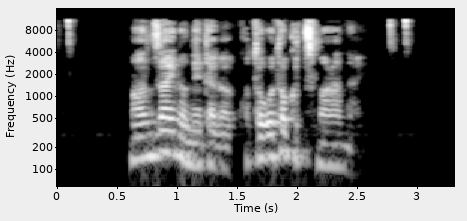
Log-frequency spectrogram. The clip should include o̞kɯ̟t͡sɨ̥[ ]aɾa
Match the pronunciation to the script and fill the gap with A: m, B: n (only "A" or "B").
A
